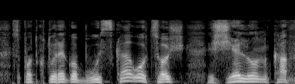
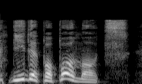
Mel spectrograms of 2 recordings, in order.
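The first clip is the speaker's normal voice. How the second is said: raised, higher call for help; calling over wind; 8 semitones higher, 4 dB louder than usual. A narrator's reading. Harry tells his friends he's going for help, calling out. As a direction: project it urgently over the wind. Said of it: "zawołał, przekrzykując wiatr".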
